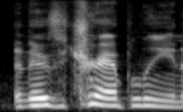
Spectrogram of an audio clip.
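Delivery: ordinary talk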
